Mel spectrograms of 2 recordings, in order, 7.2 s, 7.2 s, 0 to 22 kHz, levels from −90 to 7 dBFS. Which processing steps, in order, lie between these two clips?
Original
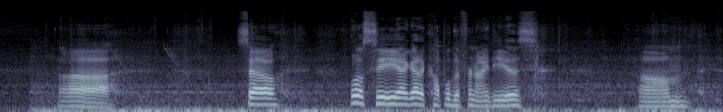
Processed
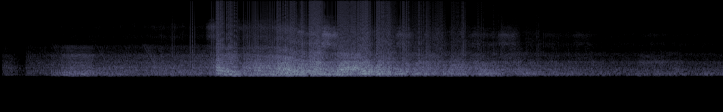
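spectral levelling over time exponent 0.4; Doppler pass-by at 2.94 s, 46 m/s, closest 7.3 m; reverb removal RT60 0.51 s; gate with hold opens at -46 dBFS; tilt EQ -3 dB/octave; in parallel at -8.5 dB: Schmitt trigger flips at -27 dBFS; on the sum: chorus 1.3 Hz, delay 16.5 ms, depth 6.5 ms; brick-wall FIR high-pass 1.5 kHz; echo whose repeats swap between lows and highs 374 ms, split 2 kHz, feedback 58%, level -6.5 dB; on a send at -4 dB: reverberation RT60 0.90 s, pre-delay 28 ms; on the sum: trim +5.5 dB

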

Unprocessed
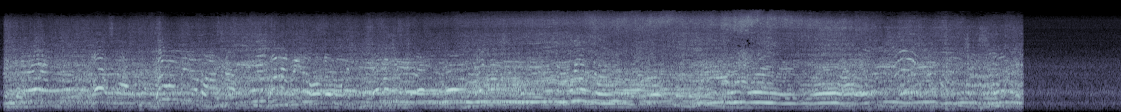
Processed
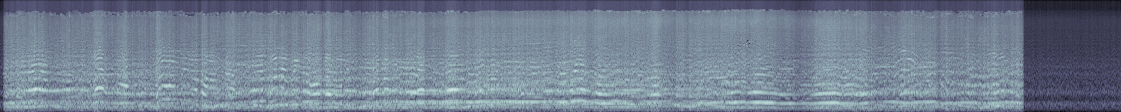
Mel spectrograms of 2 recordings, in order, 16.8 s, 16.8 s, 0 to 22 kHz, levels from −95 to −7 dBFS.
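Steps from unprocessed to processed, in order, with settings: formants flattened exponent 0.3; trim +5.5 dB

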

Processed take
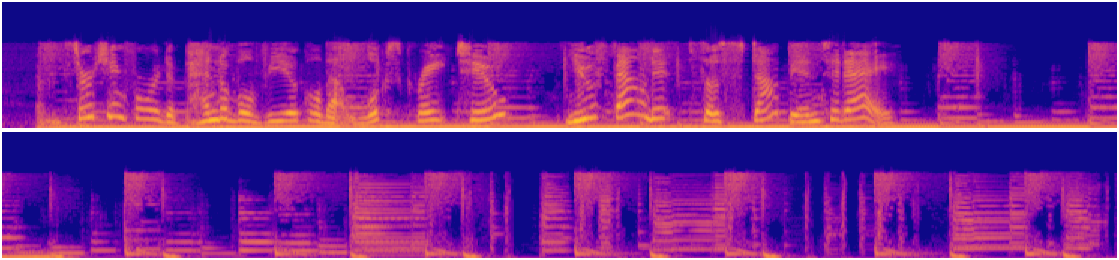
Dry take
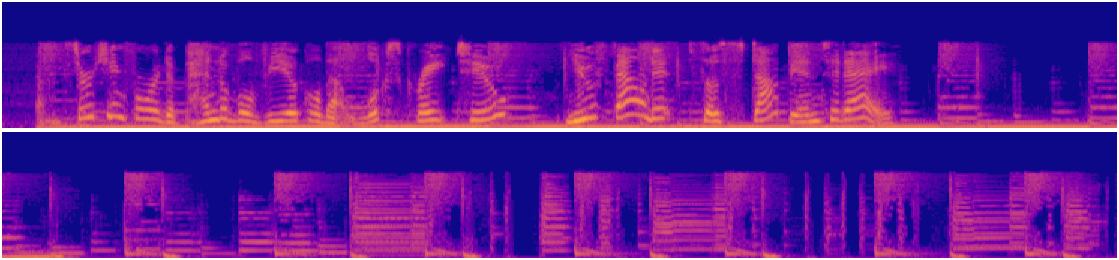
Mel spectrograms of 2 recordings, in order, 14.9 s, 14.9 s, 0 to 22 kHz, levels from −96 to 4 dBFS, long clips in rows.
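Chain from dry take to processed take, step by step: rotary cabinet horn 1.2 Hz; trim +9 dB

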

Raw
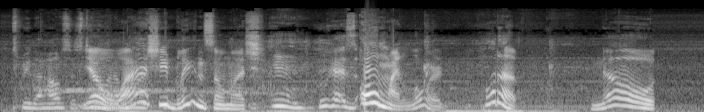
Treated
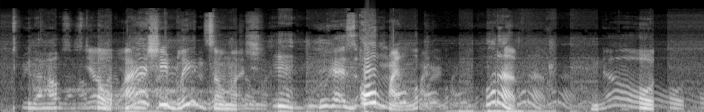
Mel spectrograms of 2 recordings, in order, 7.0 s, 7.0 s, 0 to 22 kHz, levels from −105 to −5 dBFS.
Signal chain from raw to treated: trance gate "x.xx...x.xxxx" 108 bpm -12 dB; on a send: band-passed feedback delay 303 ms, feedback 49%, band-pass 320 Hz, level -11 dB; on the sum: trim +1.5 dB

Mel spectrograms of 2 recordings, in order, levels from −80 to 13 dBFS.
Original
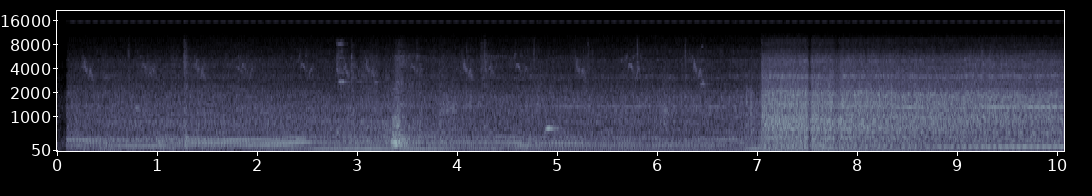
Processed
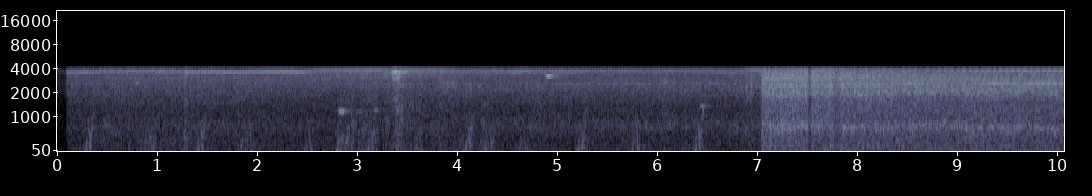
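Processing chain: frequency inversion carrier 3.9 kHz; distance through air 77 m; trim +2 dB

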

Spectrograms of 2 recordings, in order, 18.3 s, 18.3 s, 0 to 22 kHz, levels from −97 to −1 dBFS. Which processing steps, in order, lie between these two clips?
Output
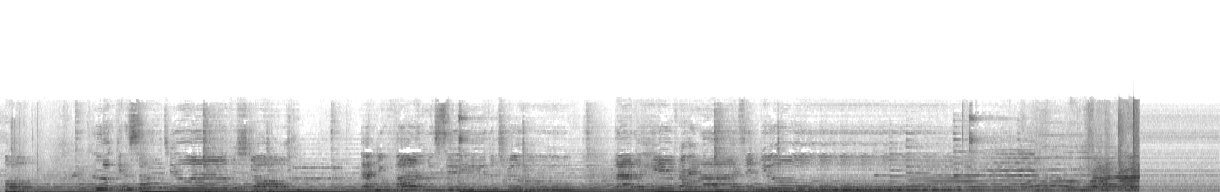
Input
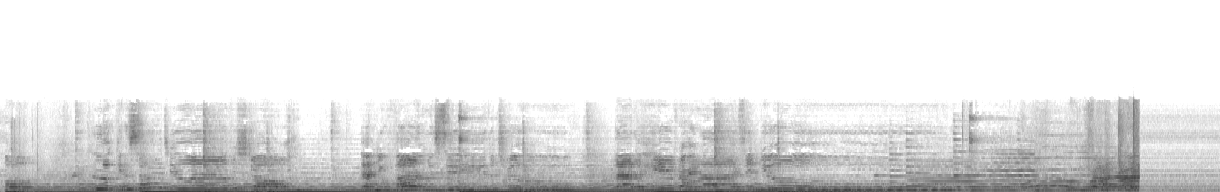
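4.38–5.13 s: small resonant body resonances 1.6/2.8 kHz, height 16 dB, ringing for 35 ms; 11.97–12.58 s: echo throw 310 ms, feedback 80%, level -2.5 dB; trim +4 dB

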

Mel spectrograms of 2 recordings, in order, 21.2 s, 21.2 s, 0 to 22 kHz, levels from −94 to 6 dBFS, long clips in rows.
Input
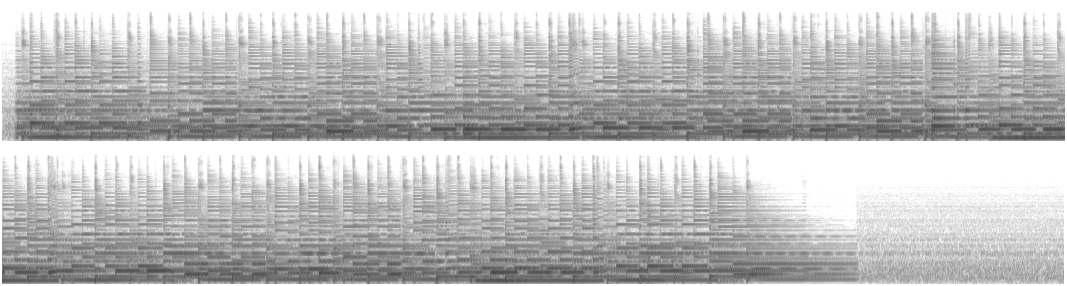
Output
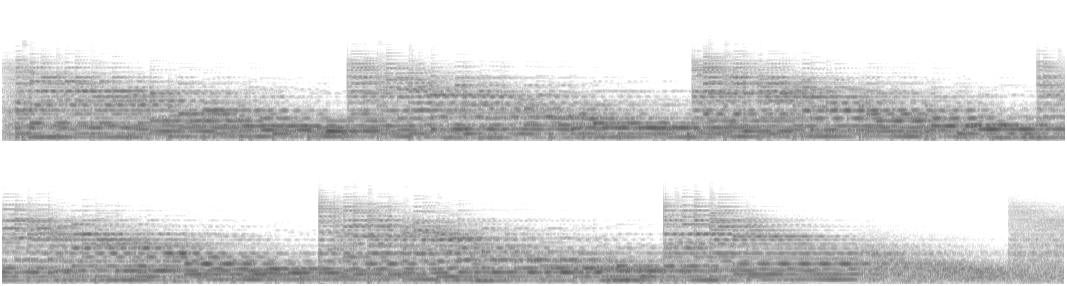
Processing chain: dynamic bell 1.6 kHz, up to +6 dB, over -54 dBFS, Q 2.5; compression 8:1, threshold -40 dBFS, peak gain reduction 18.5 dB; LFO low-pass saw down 0.29 Hz 320–3300 Hz; on a send at -7 dB: reverberation RT60 2.6 s, pre-delay 6 ms; on the sum: detune thickener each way 14 cents; trim +4.5 dB

